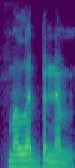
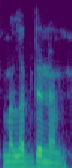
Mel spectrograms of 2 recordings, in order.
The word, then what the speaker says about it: molybdenum: doing manually right now I gotta learn to pronounce that word molybdenum molybdenum dude sounded radius yeah molybdenum yep okay yeah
